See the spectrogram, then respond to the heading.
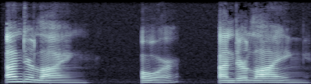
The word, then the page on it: underlying: ʌ̀ndə r láiiŋ; アンダァライィン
